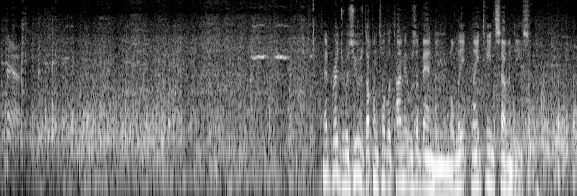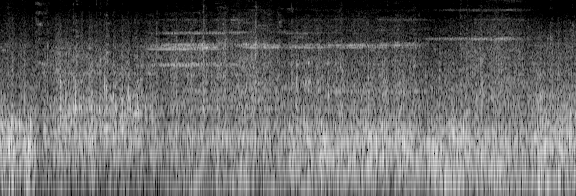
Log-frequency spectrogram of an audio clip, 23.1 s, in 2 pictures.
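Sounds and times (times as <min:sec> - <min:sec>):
train wheels rumbling on rail: 0:00.0 - 0:23.0
high wheel squeal: 0:14.6 - 0:22.1.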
